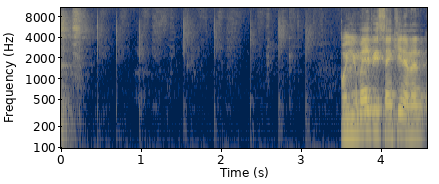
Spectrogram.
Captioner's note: chalk scraping on chalkboard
